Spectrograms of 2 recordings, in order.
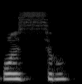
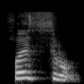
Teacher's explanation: خا ہیوی، سین سیدھا، پھر را ہیوی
